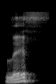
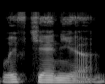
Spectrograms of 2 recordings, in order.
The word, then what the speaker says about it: Lyfgenia: And so the pronunciation, pretty straightforward, Lyfgenia, right? Lyfgenia. And so, practice it a little bit.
